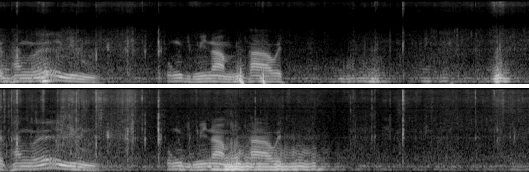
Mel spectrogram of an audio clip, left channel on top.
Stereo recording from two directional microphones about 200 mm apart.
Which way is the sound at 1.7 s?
15° right (ahead or behind).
